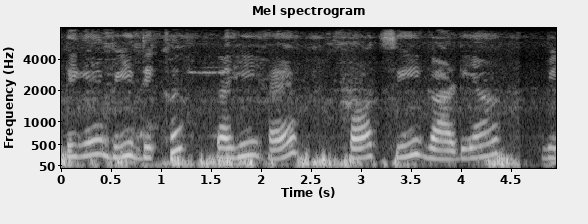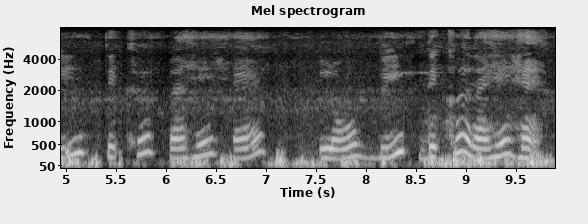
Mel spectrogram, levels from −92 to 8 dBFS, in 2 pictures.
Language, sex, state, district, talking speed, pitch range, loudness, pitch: Hindi, female, Madhya Pradesh, Dhar, 105 wpm, 215-290 Hz, -19 LUFS, 230 Hz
